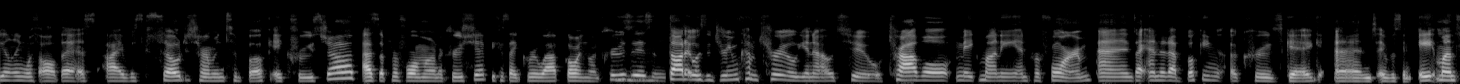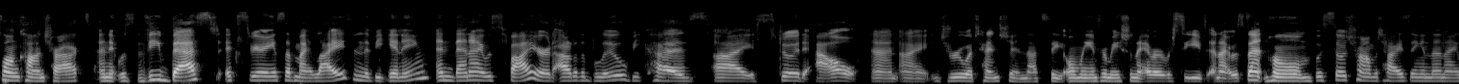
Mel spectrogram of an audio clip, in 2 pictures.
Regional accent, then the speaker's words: East Coast, United States; I'm from the East Coast, but I stayed with my friend

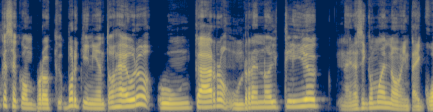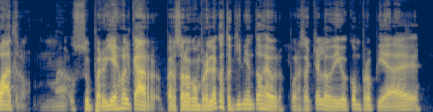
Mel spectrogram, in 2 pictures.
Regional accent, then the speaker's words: Venezuela; now in Portugal; yo soy venezolano

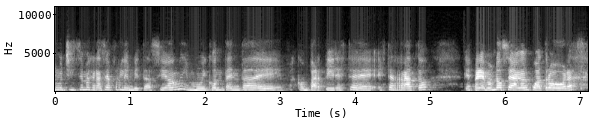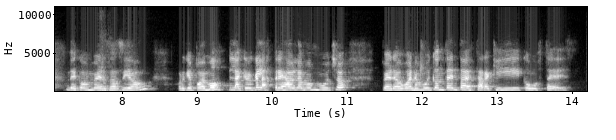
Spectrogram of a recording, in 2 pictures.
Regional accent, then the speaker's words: Caracas, Capital District, Venezuela; now in Mexico; soy venezolana, caraqueña, eh, muy, orgullosa de, ser caraqueña

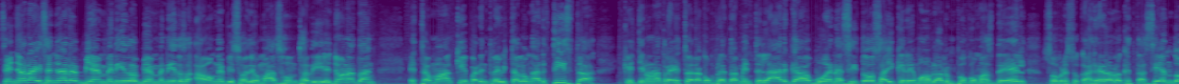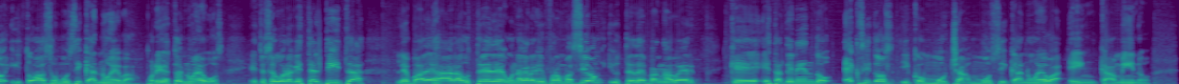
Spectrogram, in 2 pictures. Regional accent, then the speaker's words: Santa Isabel, Puerto Rico; yo soy de Santa Isabel, Puerto Rico, yo soy de ahí mismo también

